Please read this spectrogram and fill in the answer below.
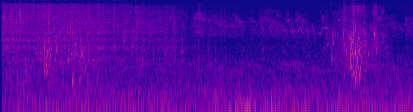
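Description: Shallow flood-irrigation water splashing and trickling, with a sharper splash about seven seconds in. Small birds chirp briefly in the middle.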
